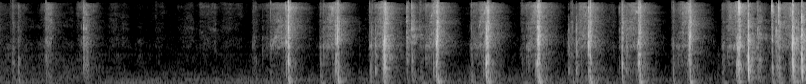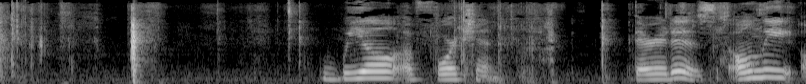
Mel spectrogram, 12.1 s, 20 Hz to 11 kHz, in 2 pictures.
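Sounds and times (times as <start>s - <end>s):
cards being shuffled: 0.0s - 8.4s.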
